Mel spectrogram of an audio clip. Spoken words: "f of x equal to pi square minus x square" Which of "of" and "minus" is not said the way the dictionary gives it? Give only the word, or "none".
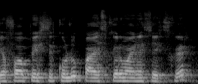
of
